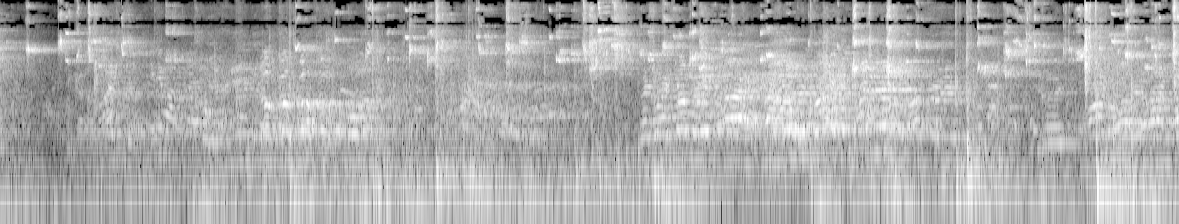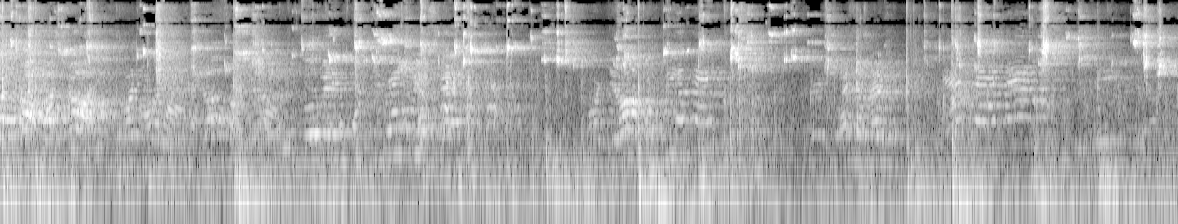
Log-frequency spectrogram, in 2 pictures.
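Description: Spectators and players shout and call out in a large echoing gym.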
